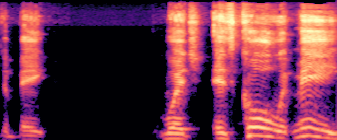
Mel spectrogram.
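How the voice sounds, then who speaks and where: The man's ordinary pitch variation comes across in a dry, close sound with no echo. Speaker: live stream host. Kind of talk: casual chat. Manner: loud; animated.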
